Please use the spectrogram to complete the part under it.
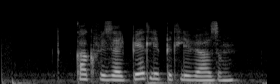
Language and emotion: Russian, neutral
